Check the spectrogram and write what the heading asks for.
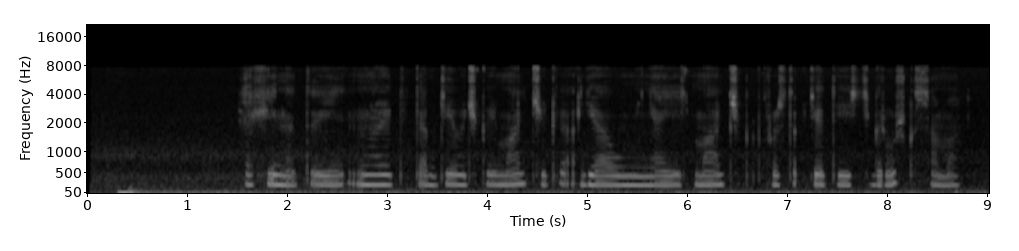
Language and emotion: Russian, neutral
